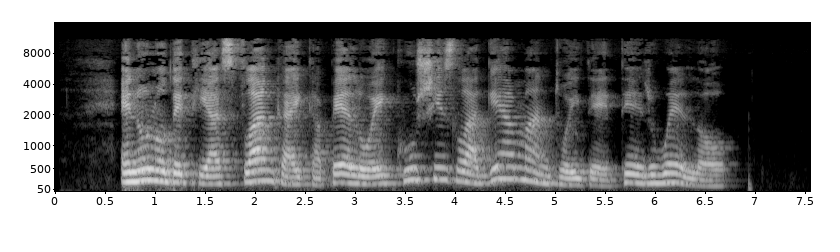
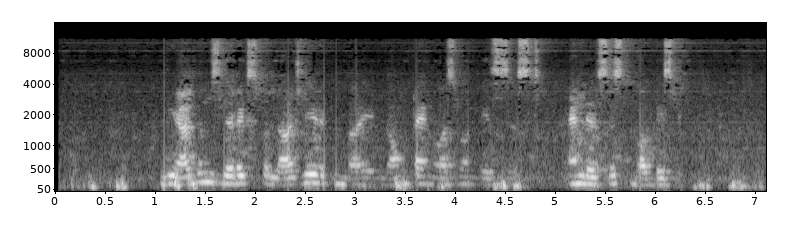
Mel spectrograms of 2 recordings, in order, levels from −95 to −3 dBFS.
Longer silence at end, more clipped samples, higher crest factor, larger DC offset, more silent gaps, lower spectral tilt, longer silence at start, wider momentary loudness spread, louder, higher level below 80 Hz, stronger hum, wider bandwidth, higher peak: first, 0.85 s vs 0 s; neither; about the same, 20 dB vs 18 dB; neither; neither; about the same, -3.5 dB/octave vs -4 dB/octave; first, 0.65 s vs 0.15 s; second, 10 LU vs 15 LU; second, -24 LUFS vs -20 LUFS; second, -66 dBFS vs -46 dBFS; neither; about the same, 11.5 kHz vs 11.5 kHz; about the same, -6 dBFS vs -4 dBFS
